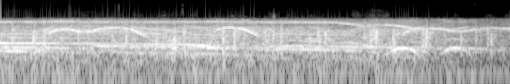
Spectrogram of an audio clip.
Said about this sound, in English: But that applause was for Andy Krasowski of Comcast Metal Products, Mars, PA, for being the first person to answer last week's trivia question by identifying the state of Connecticut.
